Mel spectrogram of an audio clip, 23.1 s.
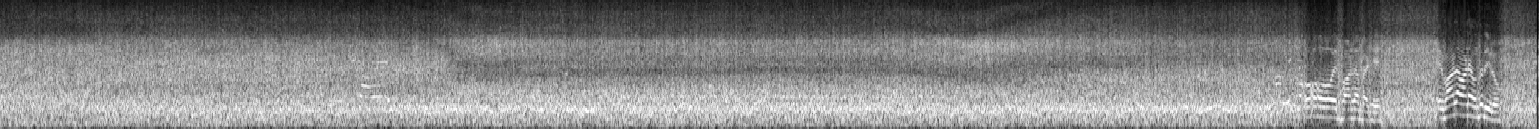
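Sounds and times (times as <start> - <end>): water rushing over a weir: 0.0 - 23.0.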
